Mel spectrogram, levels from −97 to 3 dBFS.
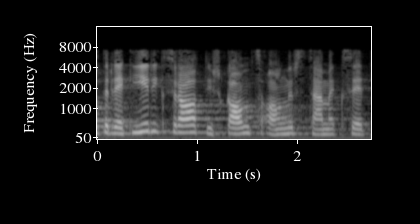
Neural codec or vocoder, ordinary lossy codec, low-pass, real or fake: none; none; 7.2 kHz; real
